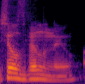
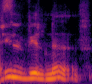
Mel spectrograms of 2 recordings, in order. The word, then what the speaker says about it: Gilles Villeneuve: Okay, sorry, we just got into a whole topic about Circuit Gilles Villeneuve. I didn't even say that right. Anyways, Gilles Villeneuve.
